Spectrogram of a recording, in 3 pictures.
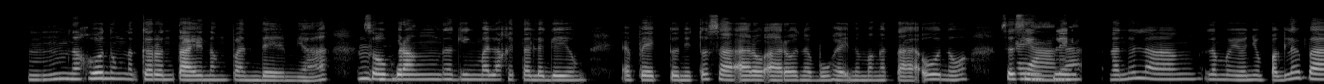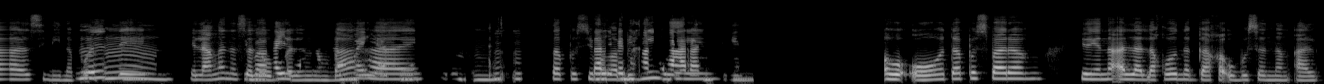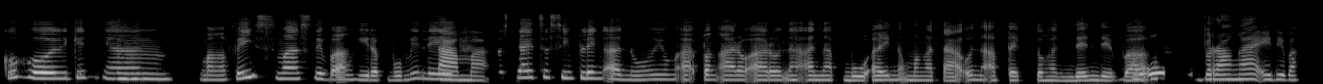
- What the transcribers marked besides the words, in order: tapping; other background noise; "hanapbuhay" said as "hanapbuay"
- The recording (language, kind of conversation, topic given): Filipino, unstructured, Paano mo ilalarawan ang naging epekto ng pandemya sa iyong araw-araw na pamumuhay?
